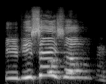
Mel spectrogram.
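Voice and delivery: high, loud dopey reply; high silly voice. Retold or imitated. The recruit agrees with the gang members in a high, dopey voice. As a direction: answer like a clueless kid. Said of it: "the recruit replies".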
